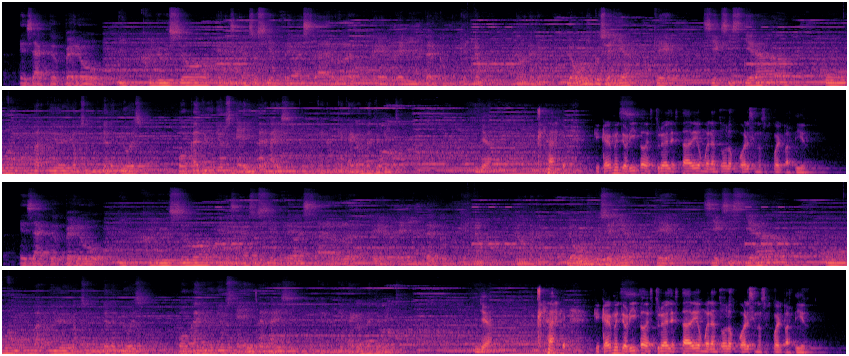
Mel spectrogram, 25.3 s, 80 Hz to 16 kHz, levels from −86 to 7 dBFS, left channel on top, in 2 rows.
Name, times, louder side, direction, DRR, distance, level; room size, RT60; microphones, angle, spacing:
voice 1, 0.3-1.5 1.7-7.2 7.6-9.5 9.8-10.1 10.5-11.8 12.3-14.8 15.2-18.7 22.0-22.1, equal, 40° left, 0 dB, 2.1 m, -31 dB
sound 1, 1.5-21.3, left 1 dB, 65° left, 1.8 m, -36 dB
sound 2, 3.2-3.6 6.7-7.7 9.3-9.4 10.8-11.8 12.3-12.4 12.6-12.8, equal, 5° left, 2.0 m, -40 dB
voice 2, 19.7-20.1 20.7-24.8, right 4 dB, 30° right, 15 dB, 0.4 m, -27 dB
18.5 x 7.7 x 5.3 m, 1.1 s
head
